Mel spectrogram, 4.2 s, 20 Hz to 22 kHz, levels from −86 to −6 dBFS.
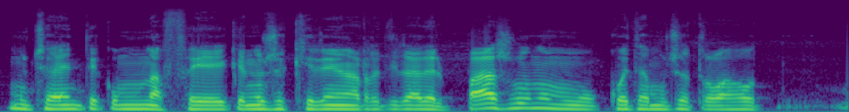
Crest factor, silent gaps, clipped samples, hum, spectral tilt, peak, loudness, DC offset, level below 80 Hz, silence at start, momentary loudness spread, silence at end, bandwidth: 16 dB; none; under 0.1%; none; -7.5 dB/octave; -8 dBFS; -25 LUFS; 0.4%; -60 dBFS; 0.05 s; 4 LU; 0 s; 11.5 kHz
